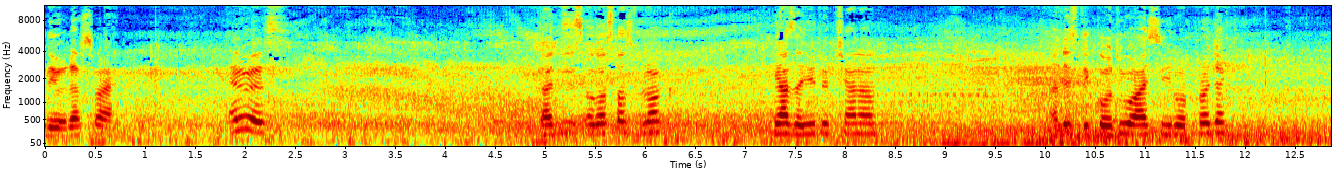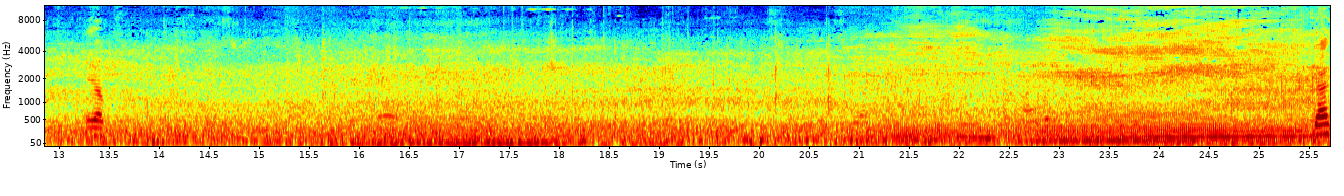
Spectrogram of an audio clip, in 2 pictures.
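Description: Cars and trucks drive past on a nearby road.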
